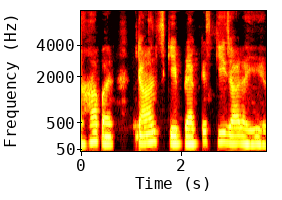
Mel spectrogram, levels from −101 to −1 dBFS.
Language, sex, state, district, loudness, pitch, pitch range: Hindi, male, Uttar Pradesh, Budaun, -16 LUFS, 130 Hz, 125-150 Hz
